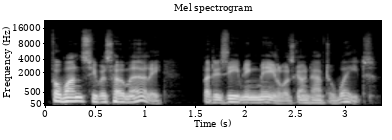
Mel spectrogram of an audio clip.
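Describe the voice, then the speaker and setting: A man's voice: on the low side, expressive, fast, no echo, clean studio sound. A man reading scripted narration as the narrator of a mystery audiobook.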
